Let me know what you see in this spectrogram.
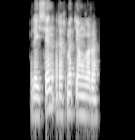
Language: Tatar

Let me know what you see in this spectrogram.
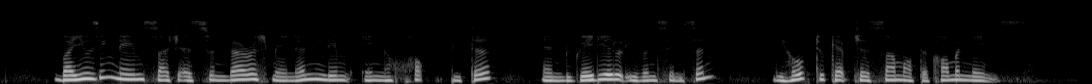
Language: English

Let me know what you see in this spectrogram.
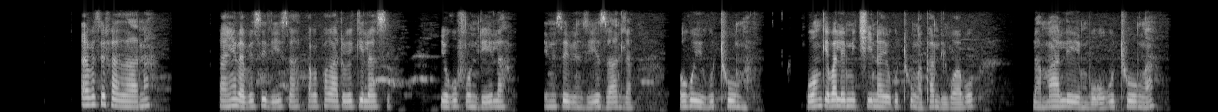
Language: North Ndebele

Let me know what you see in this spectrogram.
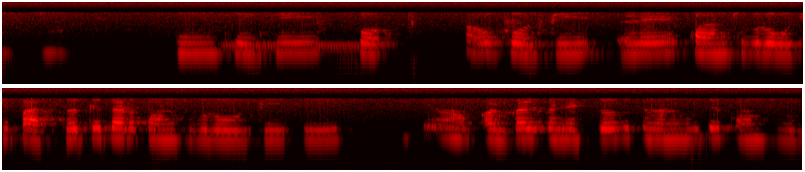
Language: Odia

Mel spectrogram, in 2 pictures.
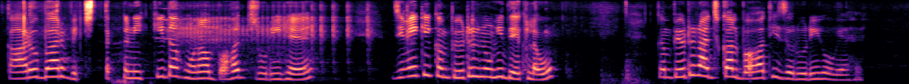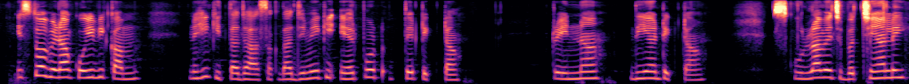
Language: Punjabi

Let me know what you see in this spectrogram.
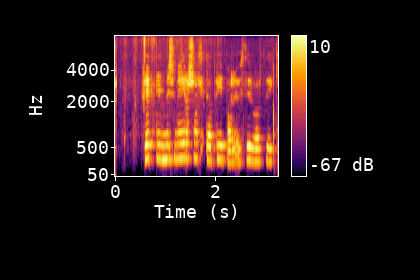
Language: Icelandic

